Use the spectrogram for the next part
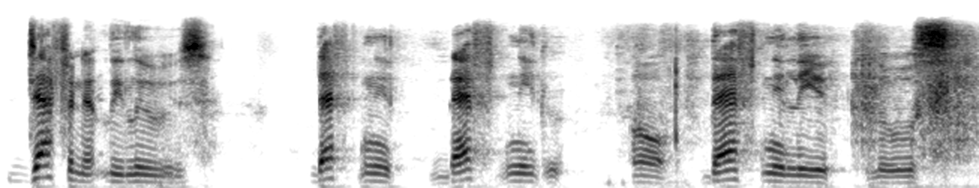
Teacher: The stress is at the very beginning of the word.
